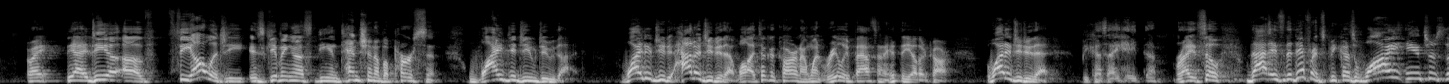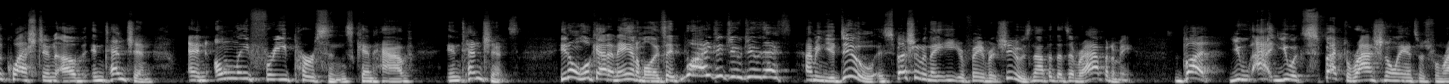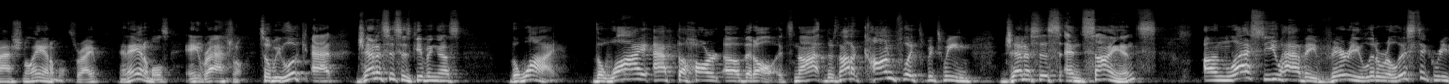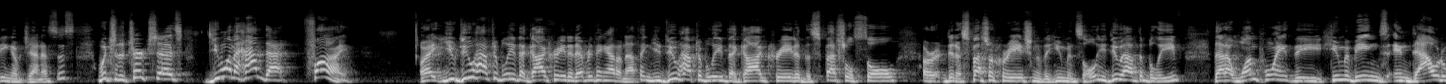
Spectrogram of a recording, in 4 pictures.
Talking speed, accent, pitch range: 220 wpm, American, 145-205 Hz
